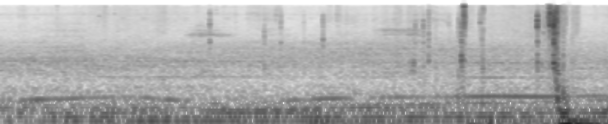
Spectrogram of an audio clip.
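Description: Low steady hum inside an SUV cabin, with a few light clicks and one loud thump near the end.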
